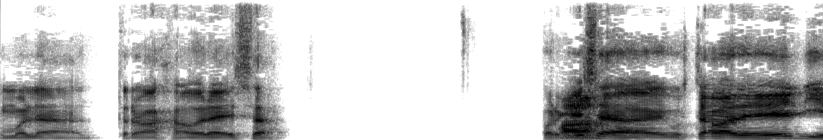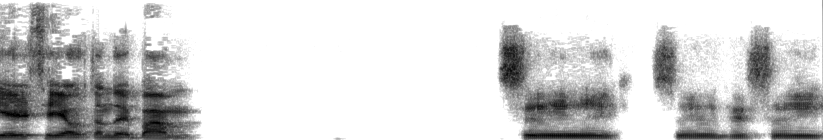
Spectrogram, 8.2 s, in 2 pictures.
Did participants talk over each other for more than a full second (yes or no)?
no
